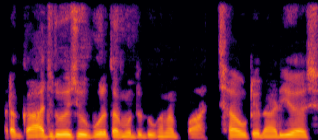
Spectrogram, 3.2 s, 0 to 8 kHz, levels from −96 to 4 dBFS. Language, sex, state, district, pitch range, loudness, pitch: Bengali, male, West Bengal, Dakshin Dinajpur, 105-115 Hz, -17 LUFS, 110 Hz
